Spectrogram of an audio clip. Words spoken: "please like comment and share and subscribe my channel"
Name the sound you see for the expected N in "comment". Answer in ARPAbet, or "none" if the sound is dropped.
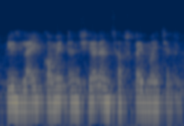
N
